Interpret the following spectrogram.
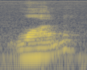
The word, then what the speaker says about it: Yuan: Eric Yuan, I think that's how you pronounce it, Y-U-A-N, started Zoom in 2011 after helping build WebEx.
